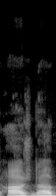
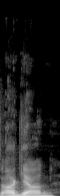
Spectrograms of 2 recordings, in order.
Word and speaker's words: Ajna: The forehead center, called the third eye quite often, or AJNA, which we pronounce ajna, but is pronounced agyan.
